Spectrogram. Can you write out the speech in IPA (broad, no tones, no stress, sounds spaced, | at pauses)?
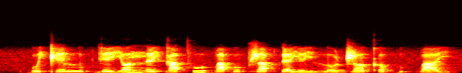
ɓ o j kʼ e lː u p ɡ e j ʌ nː ɛ j ɡ a tʰ u b a ɓ o p ʐ a p ɗ ɛ j e j lː o ɖ͡ʐ ʌ kʼ ʌ p ɠ u p b a j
